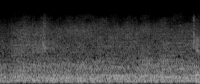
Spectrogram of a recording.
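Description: Wingless USAC sprint cars' V8 engines running hard at racing speed on a dirt oval, a steady engine drone from trackside.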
